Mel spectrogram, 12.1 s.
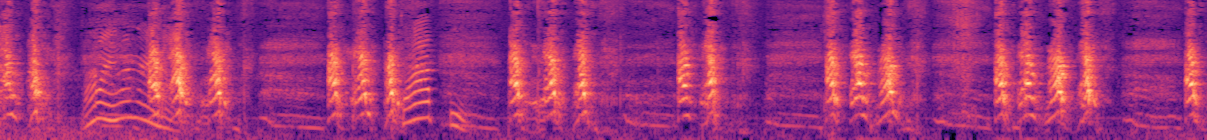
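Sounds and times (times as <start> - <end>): dog barking: 0.0 - 0.6, 1.4 - 2.5, 3.3 - 4.1, 5.1 - 6.1, 6.8 - 7.4, 8.2 - 9.2, 9.9 - 11.1.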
